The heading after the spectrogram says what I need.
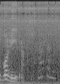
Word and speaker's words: bolígrafo: Y bolígrafo. Bolígrafo. La que se pronuncia más fuerte es li. Por tanto, es nuestra sílaba tónica.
